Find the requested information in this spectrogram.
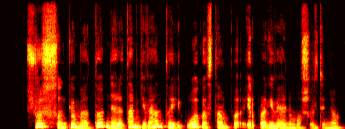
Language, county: Lithuanian, Utena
